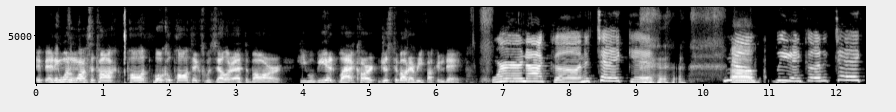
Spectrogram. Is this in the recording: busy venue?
no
